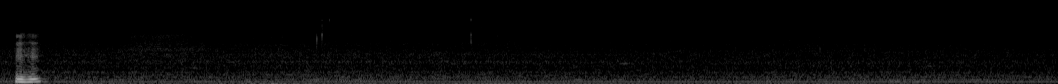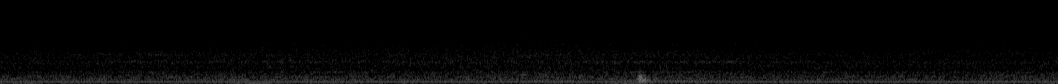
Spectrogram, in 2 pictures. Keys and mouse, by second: 0.3 click, 3.1 ctrl+z, 3.9 ctrl+z, 4.7 ctrl+z, 6.1 ctrl+z, 6.9 ctrl+z, 9.1 shift+q, 12.5 F6, 14.1-21.1 drag.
